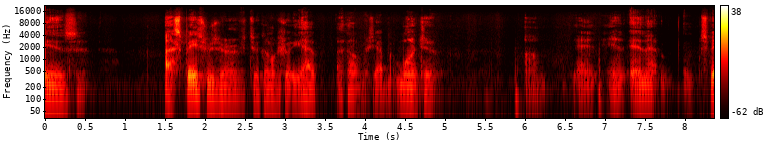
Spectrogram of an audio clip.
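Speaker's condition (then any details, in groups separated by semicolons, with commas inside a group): Parkinson's disease; young onset, began with finger tremor, tremors; about 30 years since onset, frequent falls, walks with physiotherapist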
